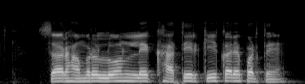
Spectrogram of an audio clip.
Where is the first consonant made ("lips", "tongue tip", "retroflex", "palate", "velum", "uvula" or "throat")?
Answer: tongue tip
